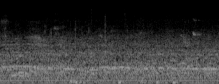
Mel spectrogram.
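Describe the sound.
A basketball is dribbled during a game, giving dull low bounces under steady crowd noise, with a voice talking over it.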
